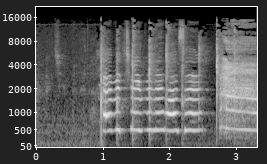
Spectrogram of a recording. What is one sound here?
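A young woman laughs loudly in bursts.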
